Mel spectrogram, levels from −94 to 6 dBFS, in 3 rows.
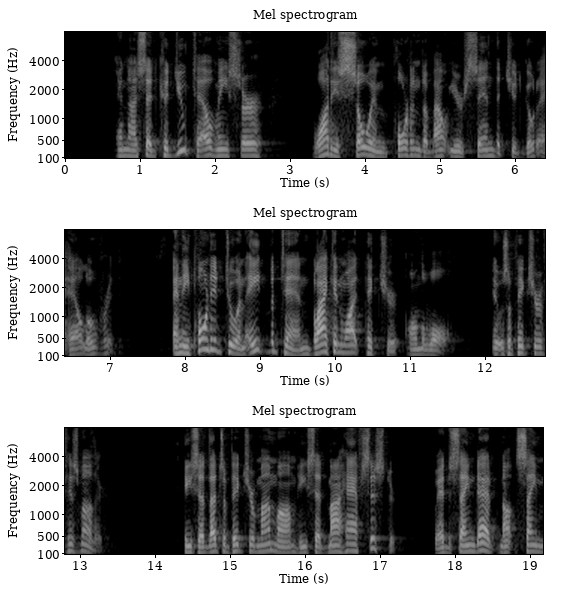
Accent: American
